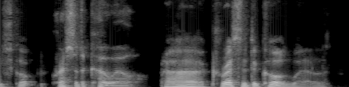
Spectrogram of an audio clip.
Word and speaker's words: Cressida Cowell: Cressida Cowell.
